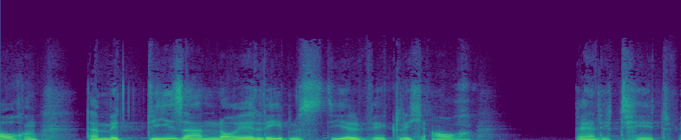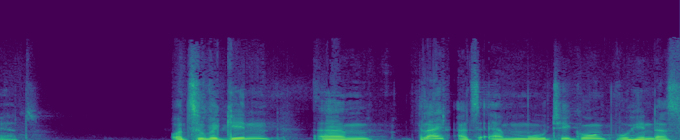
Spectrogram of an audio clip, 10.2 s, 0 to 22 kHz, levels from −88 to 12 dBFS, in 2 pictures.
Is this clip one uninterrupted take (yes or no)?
no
